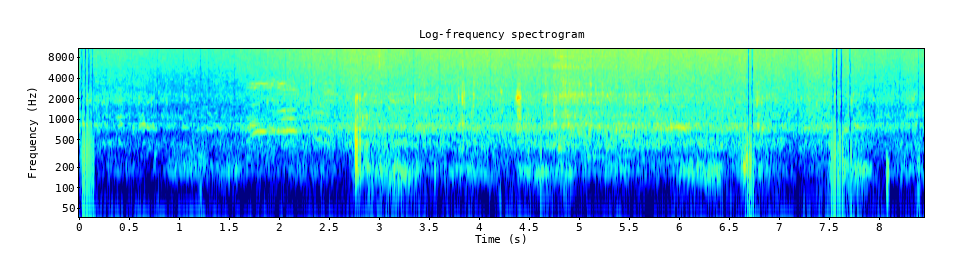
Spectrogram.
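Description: River rapids rushing and splashing around a whitewater kayak as it is paddled, with a few sharp knocks from the paddle, the loudest about three seconds in.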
